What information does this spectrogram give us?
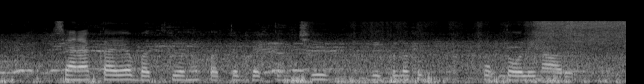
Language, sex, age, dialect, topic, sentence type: Telugu, female, 18-24, Utterandhra, agriculture, statement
